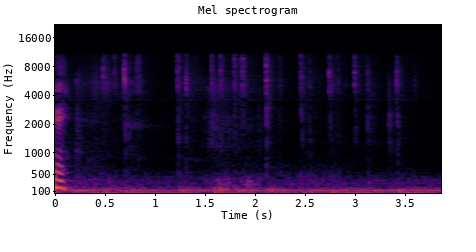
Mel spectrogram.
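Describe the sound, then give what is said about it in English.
Fingers type on a computer keyboard: quick, light clicks in uneven bursts beneath people talking, over a low steady hum. “You want to type that stuff down? So. Oh, sure. Here, are you at the slash? Yeah, go ahead, do it. Type it.”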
